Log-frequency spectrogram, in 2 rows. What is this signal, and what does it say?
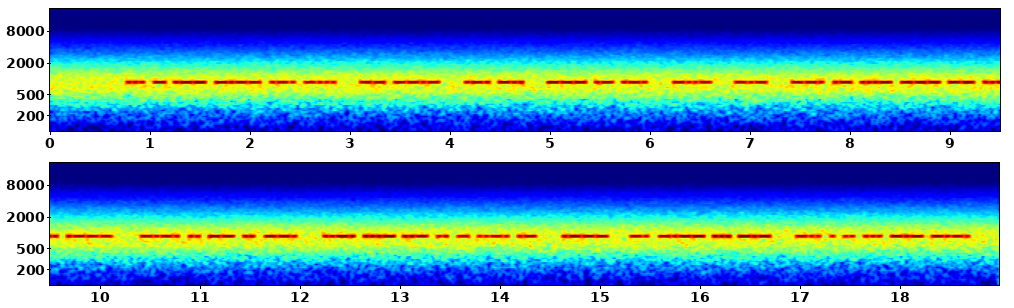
Morse code, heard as a keyed tone, hand-sent with a paddle, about 37 wpm, 870 Hz, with radio static and a narrow filter. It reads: STWYRB MQ RD OAR X K GAVOMHJ CIMIG FVUITFA J NYSK DEISKC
